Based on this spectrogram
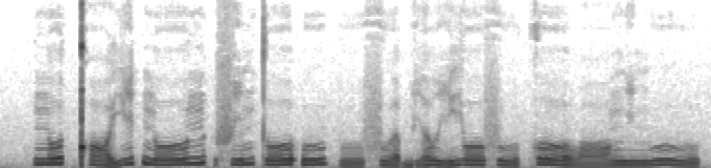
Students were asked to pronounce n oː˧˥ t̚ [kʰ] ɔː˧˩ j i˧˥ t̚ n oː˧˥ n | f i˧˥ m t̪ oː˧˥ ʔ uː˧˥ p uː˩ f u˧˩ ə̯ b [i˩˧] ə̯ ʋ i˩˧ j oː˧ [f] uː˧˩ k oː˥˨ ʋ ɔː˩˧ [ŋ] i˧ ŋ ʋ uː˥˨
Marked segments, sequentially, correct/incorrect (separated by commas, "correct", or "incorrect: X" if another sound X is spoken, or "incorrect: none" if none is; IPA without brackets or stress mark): correct, correct, correct, correct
